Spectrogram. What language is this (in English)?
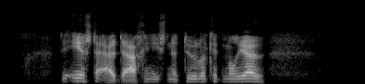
Dutch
